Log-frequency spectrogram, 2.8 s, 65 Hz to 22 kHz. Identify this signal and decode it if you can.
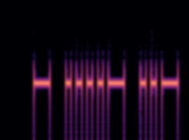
Morse code, heard as a keyed tone, about 15 wpm, 700 Hz. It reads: T4U
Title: Three Challenging Letter-Number Combinations 15wpm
